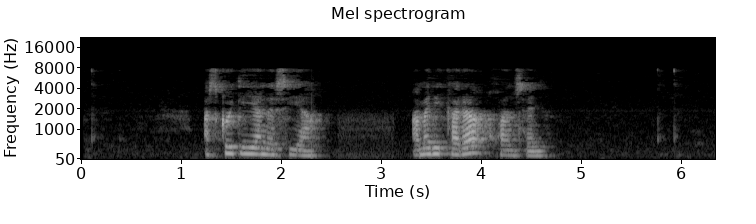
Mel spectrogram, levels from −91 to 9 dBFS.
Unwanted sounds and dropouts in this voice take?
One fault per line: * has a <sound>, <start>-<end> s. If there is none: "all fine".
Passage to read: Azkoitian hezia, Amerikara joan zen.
all fine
